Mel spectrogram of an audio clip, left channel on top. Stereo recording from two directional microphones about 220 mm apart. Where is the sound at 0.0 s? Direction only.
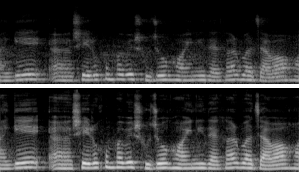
45° right (ahead or behind).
